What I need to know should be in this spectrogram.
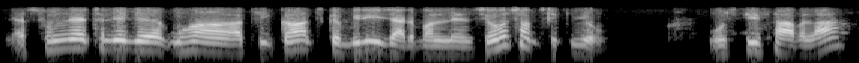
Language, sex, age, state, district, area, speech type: Maithili, male, 30-45, Bihar, Samastipur, rural, conversation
